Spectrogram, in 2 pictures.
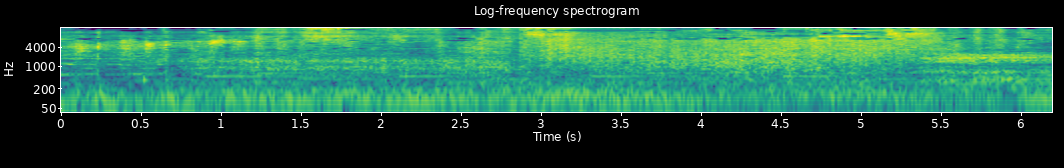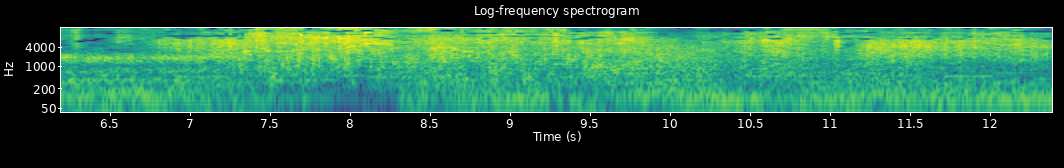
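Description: Atomic bomb blast in a Pearl Harbor film scene, a long, loud, rumbling explosion with crackling debris and shattering sounds that swell and roll on for several seconds.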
